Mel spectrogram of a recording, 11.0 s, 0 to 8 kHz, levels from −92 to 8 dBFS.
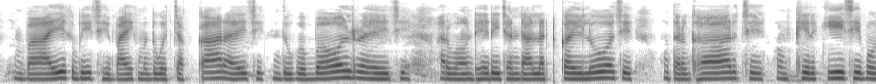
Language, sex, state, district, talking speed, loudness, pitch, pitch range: Angika, female, Bihar, Bhagalpur, 165 wpm, -28 LUFS, 200 Hz, 190-215 Hz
